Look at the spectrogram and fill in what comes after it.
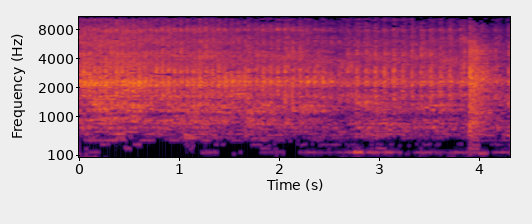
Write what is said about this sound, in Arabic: نعم، فإلى دولاب الأحرف. هيا ابدأي بتحريك الدولاب. حسنا.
